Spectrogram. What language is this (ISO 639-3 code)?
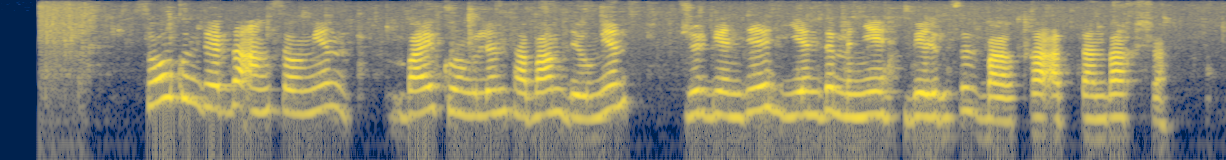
kaz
